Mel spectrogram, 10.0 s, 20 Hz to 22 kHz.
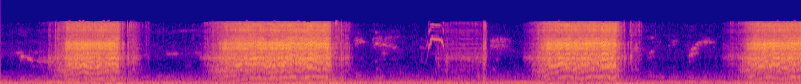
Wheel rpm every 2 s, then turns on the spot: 20, 50, 0, 40, 40.
none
